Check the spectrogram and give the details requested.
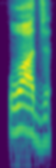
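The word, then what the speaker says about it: was: Next example, W এ এস এর জন্য কি উচ্চারণ হবে? এখানে দেখো আবার এ এর পরে এস আছে, তার মানে এ এস এর জন্য অ্যাজ হবে। যেমন আমরা জানি ডব্লিউ এ এর জন্য উচ্চারণ হয় ওয়া প্লাস এর পরে এস আছে, তাই এস এর জন্য বর্গীয় জো, মানে ওয়া প্লাস বর্গীয় জো, ওয়াজ।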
